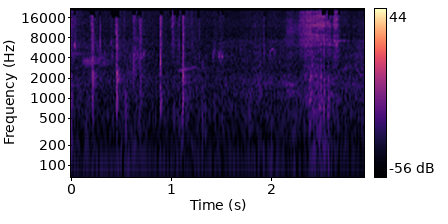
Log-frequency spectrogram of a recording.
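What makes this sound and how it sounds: While hiking, a pistol carried appendix-style in an inside-the-waistband holster is knocked on five times, each knock short, dry and hollow like a clip-clop. A softer rustling swell follows near the end.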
